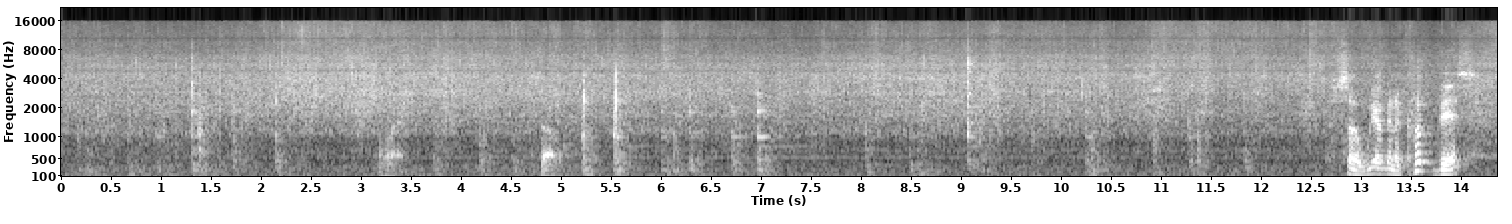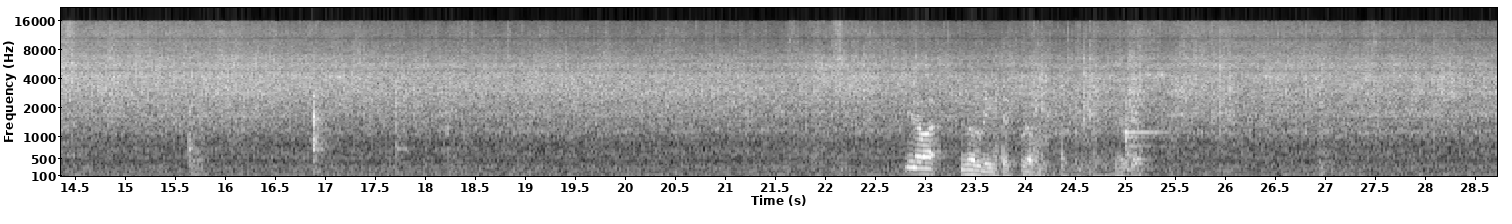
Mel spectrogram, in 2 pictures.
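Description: A wooden spoon scrapes and knocks against a metal pan.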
